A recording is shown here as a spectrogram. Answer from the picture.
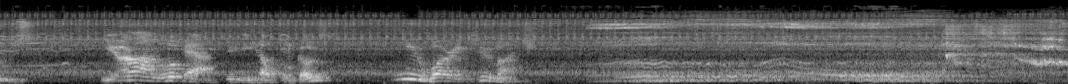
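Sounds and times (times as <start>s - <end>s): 
roaring sports car engine: 0.0s - 10.6s
speech: 1.0s - 5.3s, 6.3s - 7.3s
sports car tires screeching in a skid on a highway: 6.0s - 10.6s.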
